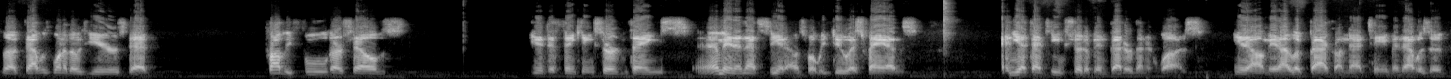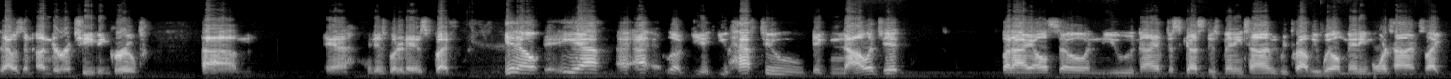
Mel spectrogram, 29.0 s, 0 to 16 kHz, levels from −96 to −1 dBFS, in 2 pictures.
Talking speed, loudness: 200 wpm, -22 LUFS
